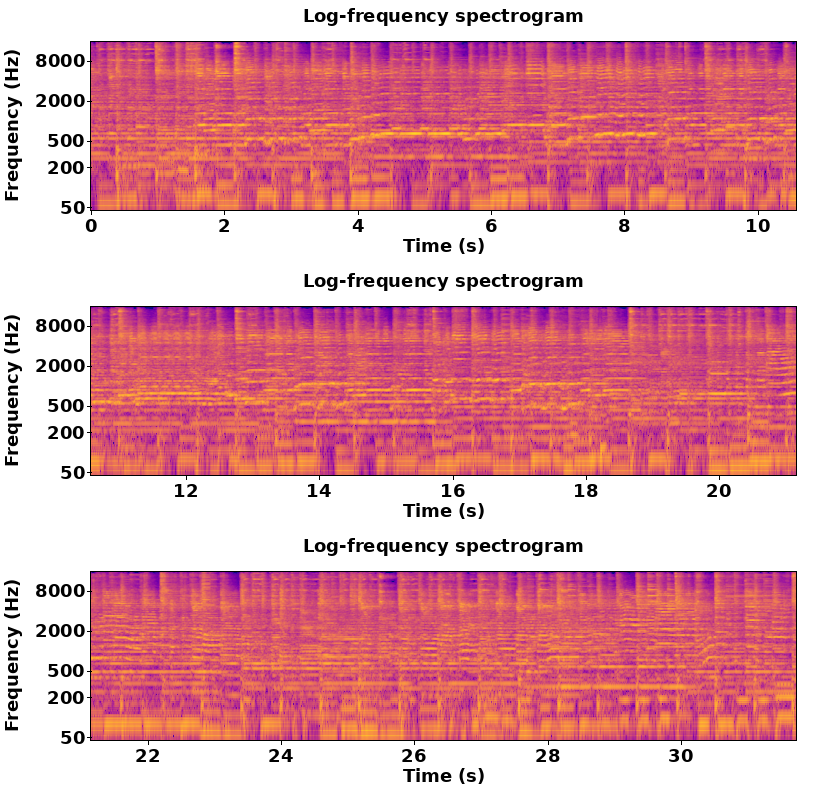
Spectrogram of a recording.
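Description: Live roots-rock band playing an instrumental passage: a harmonica solo over electric guitar, acoustic guitar and bass guitar.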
